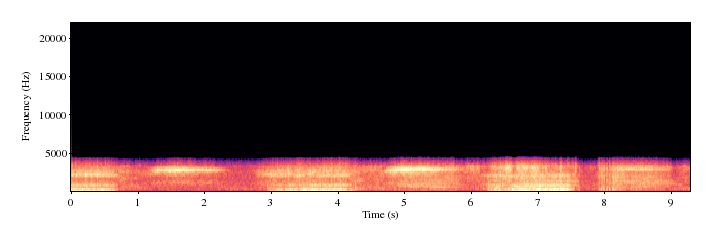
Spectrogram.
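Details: Woman snoring, recorded while asleep: loud rasping snores alternating with quieter whistling breaths, about 13 breaths a minute; ordinary snoring in sleep.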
